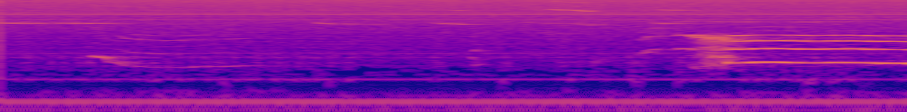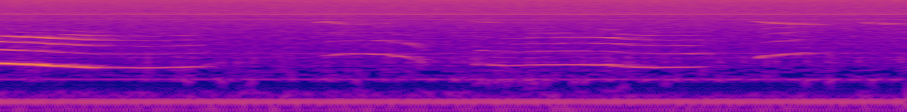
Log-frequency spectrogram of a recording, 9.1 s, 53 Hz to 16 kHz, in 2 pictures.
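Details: A 13.5-week-old Weimaraner pup howls in his kennel crate: short whimpers, then one long, strong, slowly falling wail around four seconds, followed by softer whining cries, with constant low hum behind.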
